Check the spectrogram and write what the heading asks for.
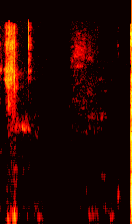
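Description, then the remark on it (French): A short, rough cough bursts out, then a long silence, then another loud, abrupt burst cuts in right at the end. No talking. “Malgré la toux, j'arrive quand même à chanter, donc euh, tant mieux.”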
